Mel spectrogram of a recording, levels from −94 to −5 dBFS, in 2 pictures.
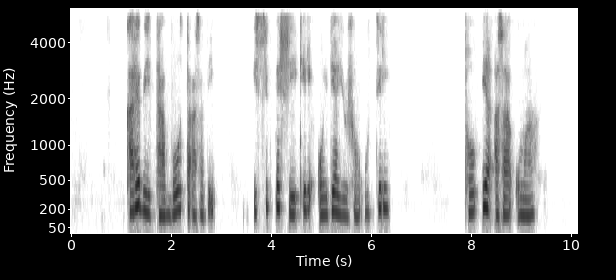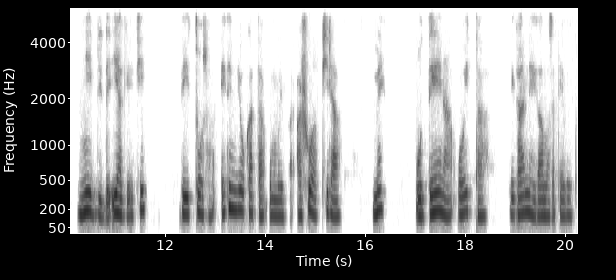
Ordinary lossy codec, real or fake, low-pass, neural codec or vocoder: Opus, 32 kbps; fake; 5.4 kHz; codec, 16 kHz, 2 kbps, X-Codec, WavLM features, trained on Multilingual LibriSpeech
